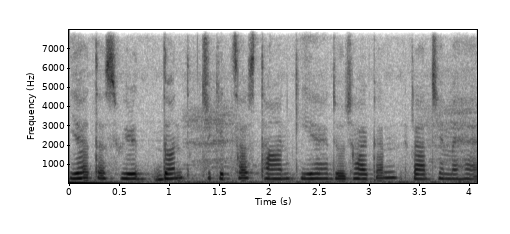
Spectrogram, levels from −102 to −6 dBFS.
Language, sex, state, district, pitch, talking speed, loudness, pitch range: Hindi, female, Jharkhand, Ranchi, 250 Hz, 175 wpm, -18 LUFS, 240-265 Hz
